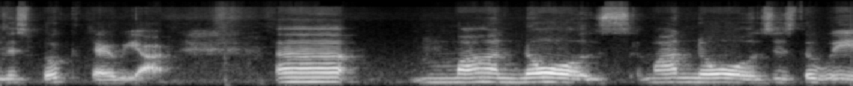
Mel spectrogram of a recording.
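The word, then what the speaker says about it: Mannaz: Manos is the way it's pronounced actually.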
